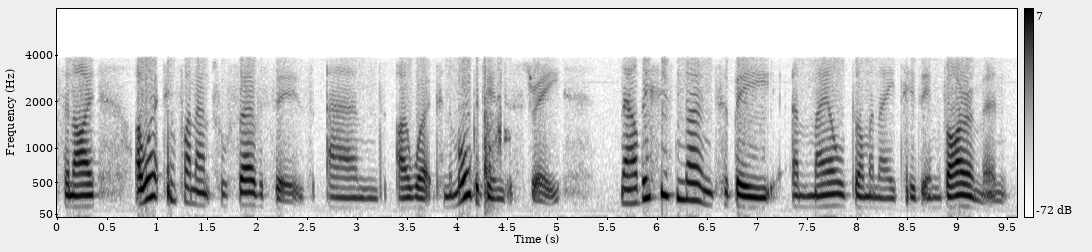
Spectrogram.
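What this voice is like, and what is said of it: English accent. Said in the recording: “where is that accent from? I'm dialing in from England. And I'm born and bred in England”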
